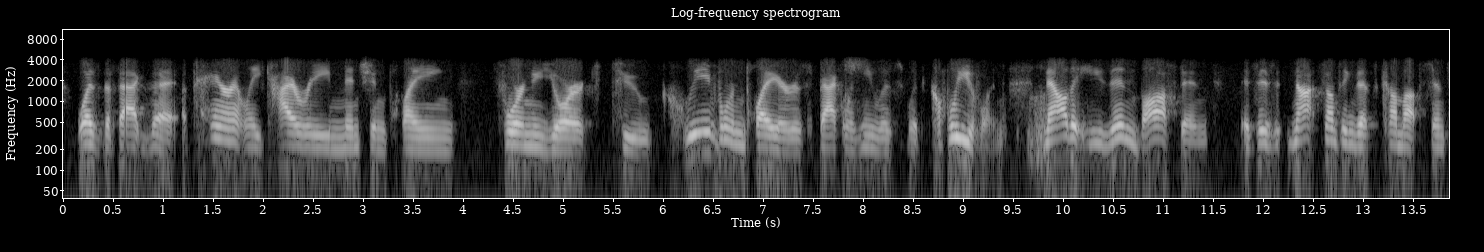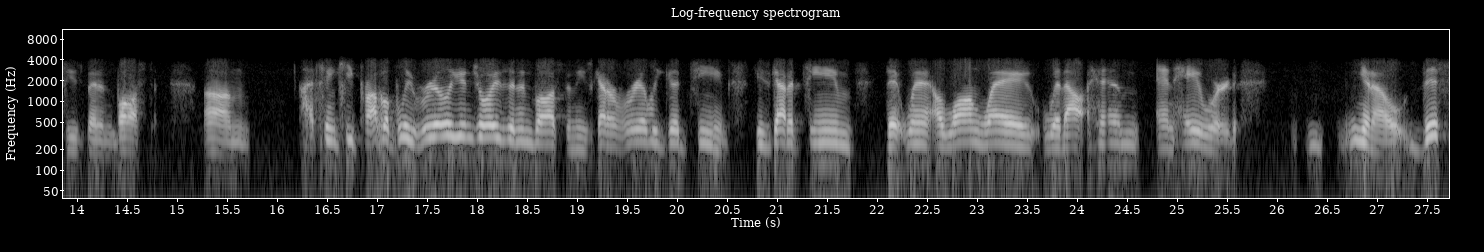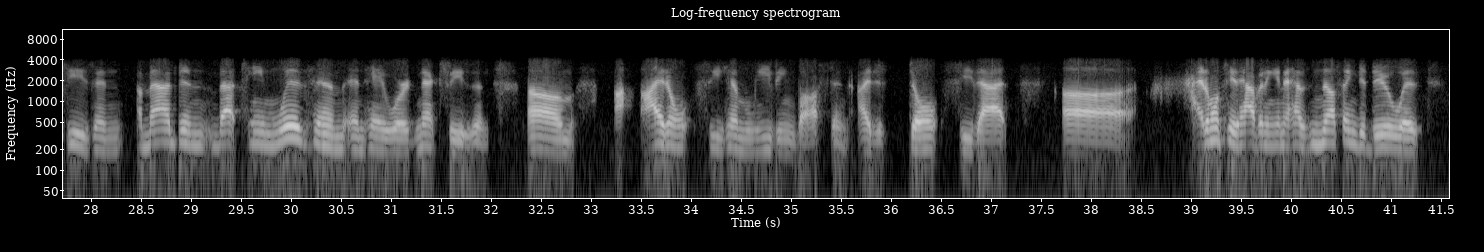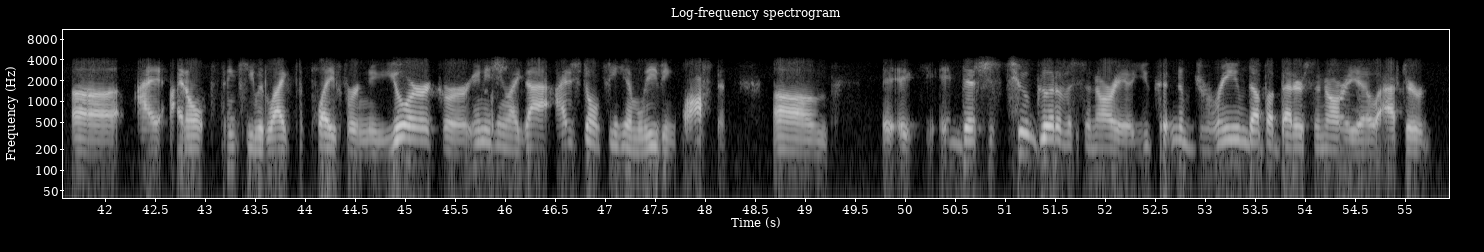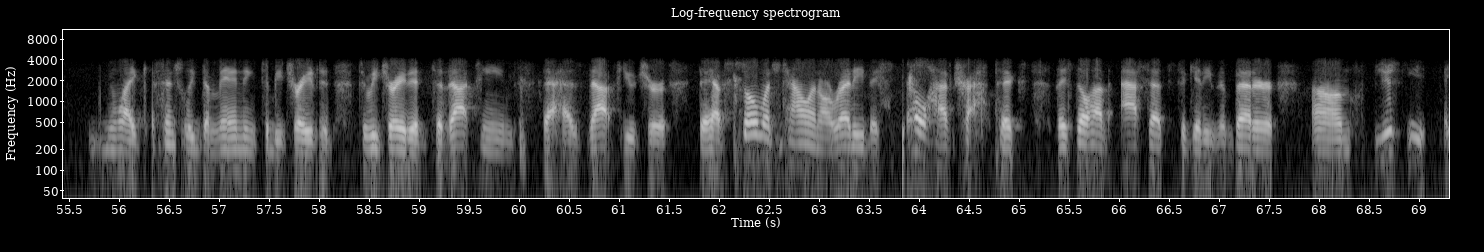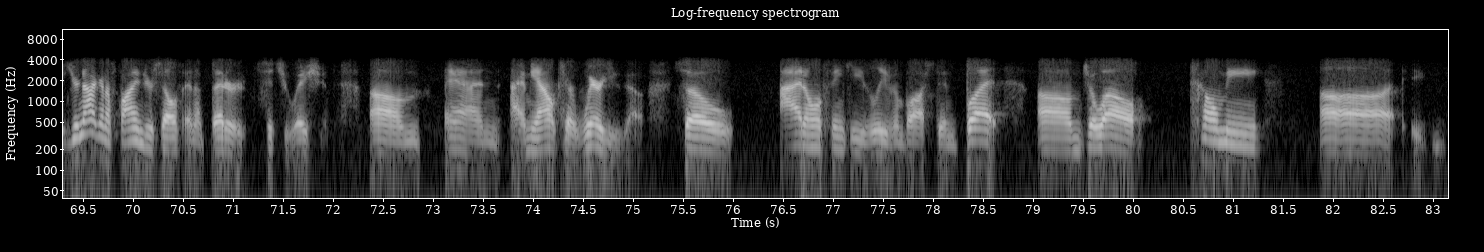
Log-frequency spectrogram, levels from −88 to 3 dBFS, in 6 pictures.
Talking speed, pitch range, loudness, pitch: 160 wpm, 100-125 Hz, -26 LUFS, 110 Hz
